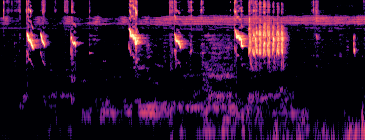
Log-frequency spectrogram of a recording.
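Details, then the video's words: Kecial kuning, the yellow-vented bulbul, giving 'ciak' calls meant to provoke rivals: single sharp, high downslurred chirps spaced about a second apart, then a short buzzy trill, with a low hum and thuds beneath. "CIAK CIAK JOSS KECIAL KUNING BANGKITKAN EMOSI LAWAN KECIAL SUSAH BUNYI IKUTAN GACOR"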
